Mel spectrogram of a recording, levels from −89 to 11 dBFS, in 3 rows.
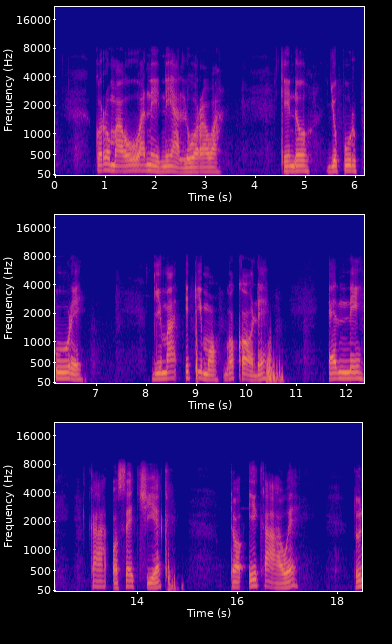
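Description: Comfort noise in place of the background occurs in this speech clip at 15.73 to 15.85 s and 17.61 to 17.77 s: in pauses the quiet background, about 53 dB below the loudest passages, turns into steady, featureless hiss about 3 dB lower, likely from Opus discontinuous transmission halting audio and the receiver synthesising filler noise, within a call path whose audio stops around 8 kHz.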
